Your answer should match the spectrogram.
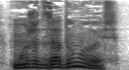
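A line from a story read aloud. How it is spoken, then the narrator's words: Mother sighing. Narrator (Russian): Мама вздохнула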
